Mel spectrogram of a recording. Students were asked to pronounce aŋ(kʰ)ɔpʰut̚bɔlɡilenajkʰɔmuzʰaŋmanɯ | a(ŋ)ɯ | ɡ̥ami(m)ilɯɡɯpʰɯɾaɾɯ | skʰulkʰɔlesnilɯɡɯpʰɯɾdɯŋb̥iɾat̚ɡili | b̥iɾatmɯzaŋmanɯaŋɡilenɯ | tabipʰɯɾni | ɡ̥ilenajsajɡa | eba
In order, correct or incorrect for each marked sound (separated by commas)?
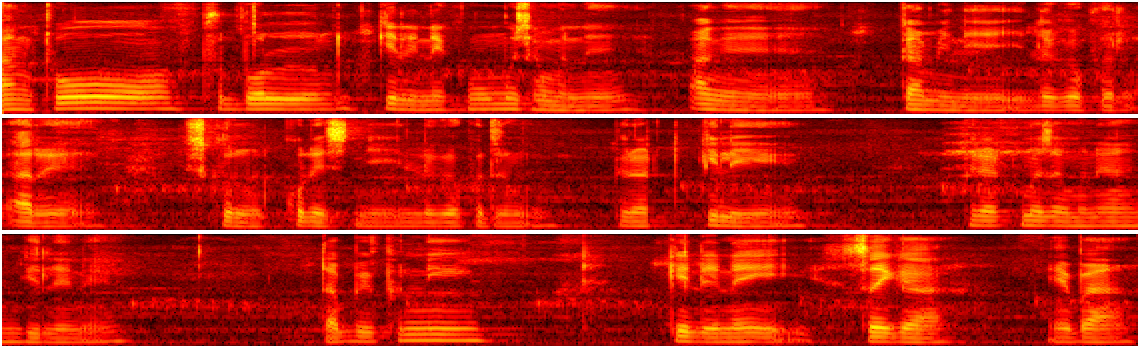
incorrect, correct, incorrect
